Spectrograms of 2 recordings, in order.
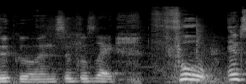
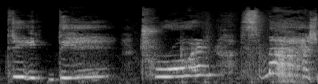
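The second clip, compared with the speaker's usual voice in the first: very slow, soaring mock yell; hammed-up superhero finishing move; joint attack cry; much slower than usual. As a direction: drag out each word, voice way up. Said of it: "They're like".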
